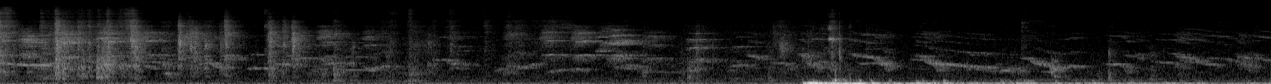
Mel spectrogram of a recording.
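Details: Litter of pedigree Long Haired Miniature Dachshund puppies, home bred in the UK; thin, high squeaks and downward-sliding whines in the second half, several pups overlapping, with earlier indoor talk and bumping noises.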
